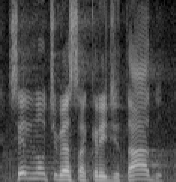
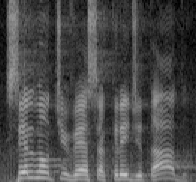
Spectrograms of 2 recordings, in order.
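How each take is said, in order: Both takes have the same delivery.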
